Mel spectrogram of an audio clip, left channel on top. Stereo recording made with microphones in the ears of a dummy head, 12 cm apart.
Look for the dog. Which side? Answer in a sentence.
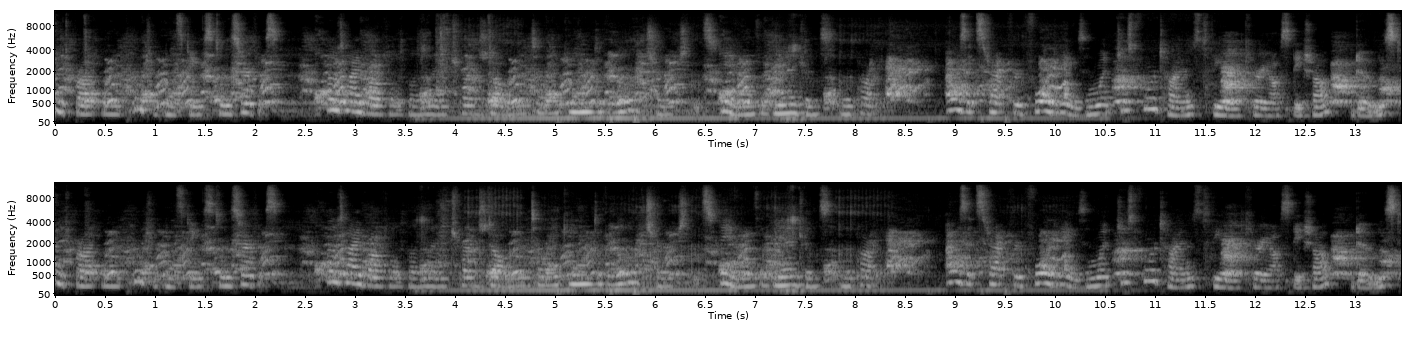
You can hear the dog on the left.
